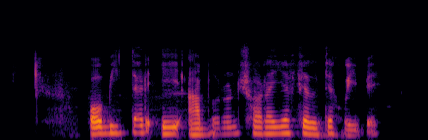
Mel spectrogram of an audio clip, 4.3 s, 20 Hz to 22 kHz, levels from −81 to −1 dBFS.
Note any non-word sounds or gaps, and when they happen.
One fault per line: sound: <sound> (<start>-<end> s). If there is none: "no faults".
no faults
